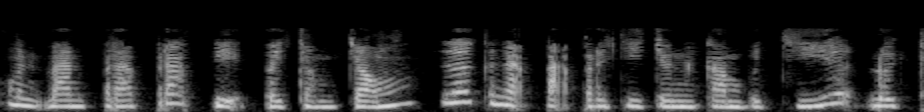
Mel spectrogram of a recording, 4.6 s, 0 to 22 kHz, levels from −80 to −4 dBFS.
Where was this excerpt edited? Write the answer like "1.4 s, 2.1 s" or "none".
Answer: 1.4 s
